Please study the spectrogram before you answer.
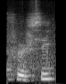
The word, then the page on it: farsit: Ninilchik Russian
